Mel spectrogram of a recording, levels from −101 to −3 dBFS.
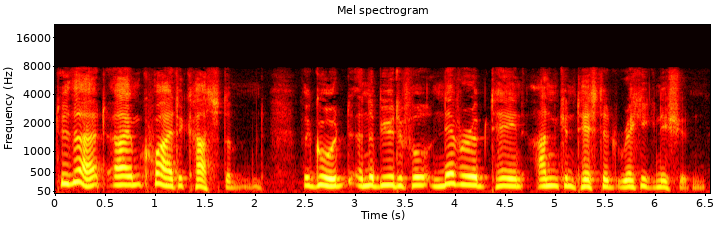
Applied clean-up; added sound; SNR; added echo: none; none; none; none.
